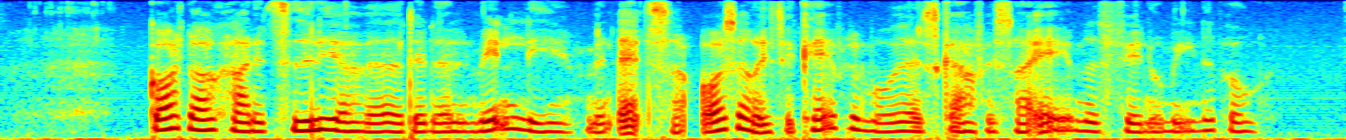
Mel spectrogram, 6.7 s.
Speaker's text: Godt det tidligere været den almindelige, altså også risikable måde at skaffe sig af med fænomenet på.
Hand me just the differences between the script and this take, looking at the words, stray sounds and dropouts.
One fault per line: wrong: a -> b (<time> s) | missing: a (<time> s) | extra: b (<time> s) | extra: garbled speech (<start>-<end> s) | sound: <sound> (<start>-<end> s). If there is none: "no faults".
extra: nok har (0.9 s)
extra: men (2.9 s)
